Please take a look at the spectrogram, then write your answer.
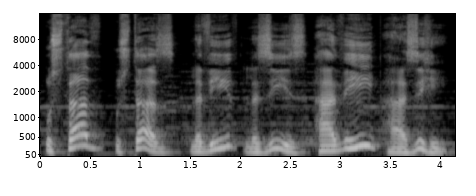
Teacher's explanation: والبعض يستبدل حرف الذال بحرف الزاء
